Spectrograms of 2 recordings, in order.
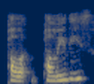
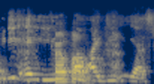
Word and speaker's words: Paulides: So David Paulides, how do you say his last name? I've actually never heard it pronounced.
